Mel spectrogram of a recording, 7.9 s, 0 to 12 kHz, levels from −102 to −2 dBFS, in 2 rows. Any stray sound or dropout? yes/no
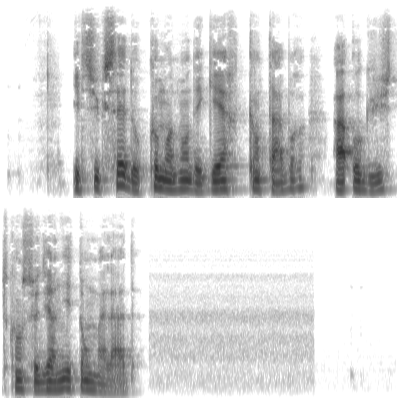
no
